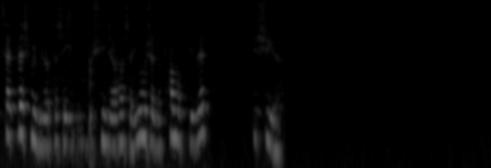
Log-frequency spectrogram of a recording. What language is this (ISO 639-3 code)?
tur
